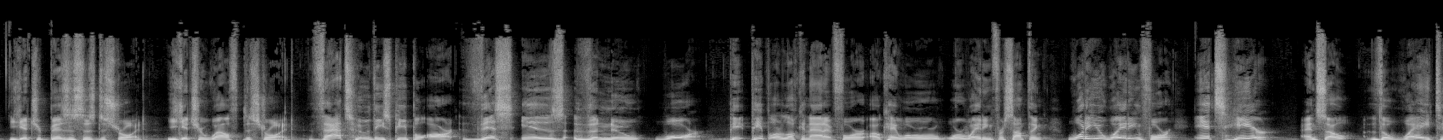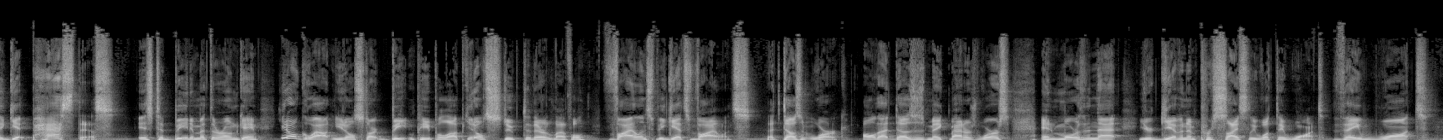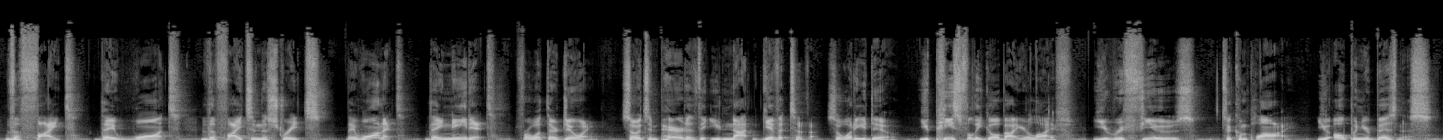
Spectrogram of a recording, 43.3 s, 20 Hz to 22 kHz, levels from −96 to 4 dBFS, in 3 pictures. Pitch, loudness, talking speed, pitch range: 140 Hz, -20 LUFS, 205 wpm, 115-180 Hz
